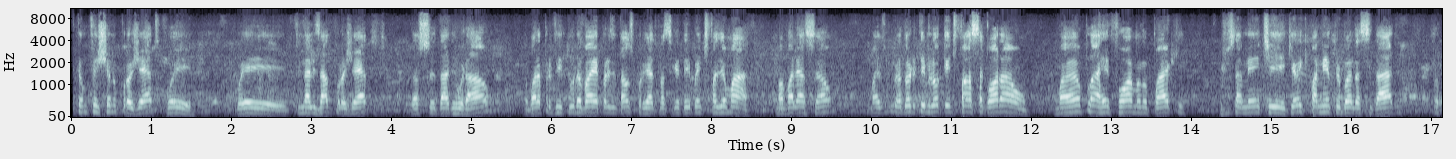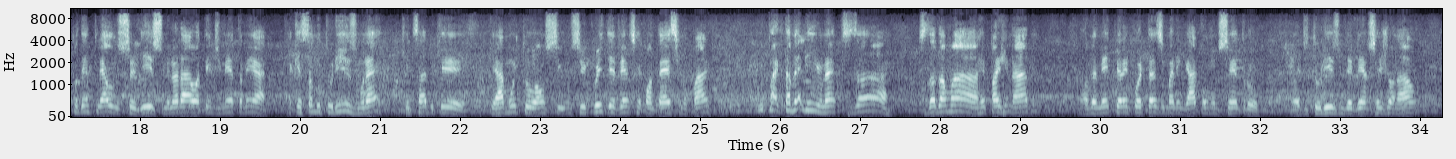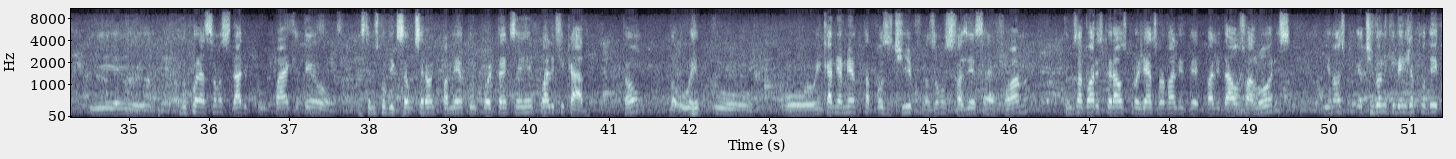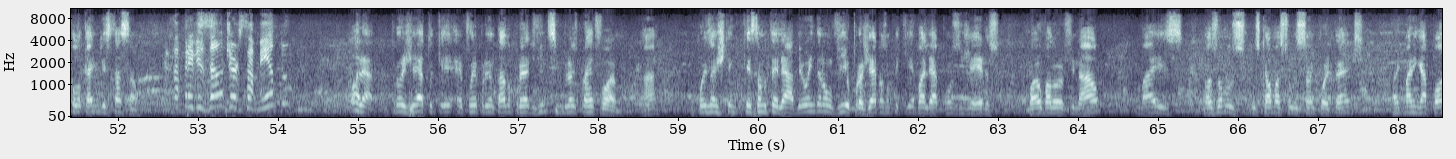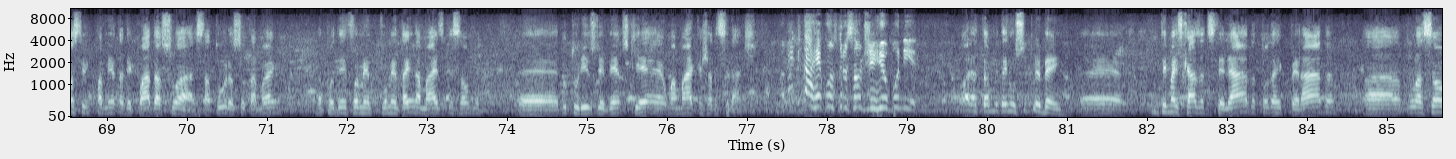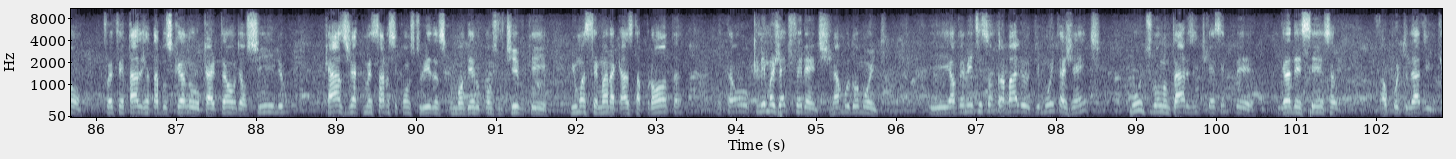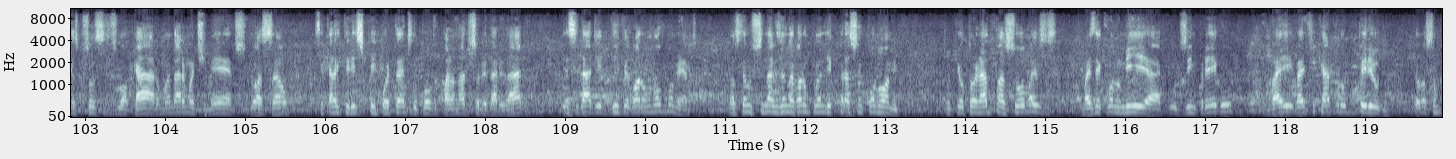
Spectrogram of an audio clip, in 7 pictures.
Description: Ouça a entrevista com Guto Silva:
